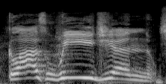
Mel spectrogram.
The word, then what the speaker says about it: Glaswegian: Glaswegian. – So Ouija-jin is a hard G. – Ouija-jin is a soft G. – Or a soft G, Yeah. Glaswegian would be a hard G.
